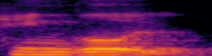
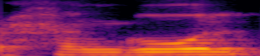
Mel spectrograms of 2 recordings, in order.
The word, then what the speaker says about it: Hingol: So the first one is the Hingol or Hangol National Park. तो मतलब दो तरह से प्रोनाउंस करते हैं, sometimes इसे Hangol और Hingol कॉल करते हैं।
